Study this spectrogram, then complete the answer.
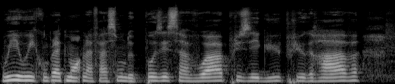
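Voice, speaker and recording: With a fairly low pitch, a woman talks at a fairly slow pace. The recording is very clean, with a silent background. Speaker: voice actor. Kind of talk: casual interview answer explaining her profession.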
